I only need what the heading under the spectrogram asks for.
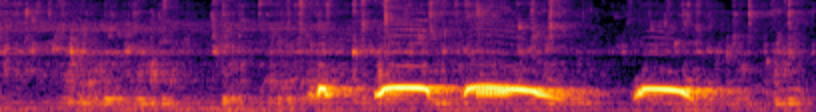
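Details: Cooing spotted dove, Hạp Bổi voice style: after quiet background murmur, a short coo, a hooked note and a long sliding coo, then a final rounded coo, all low and mellow.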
